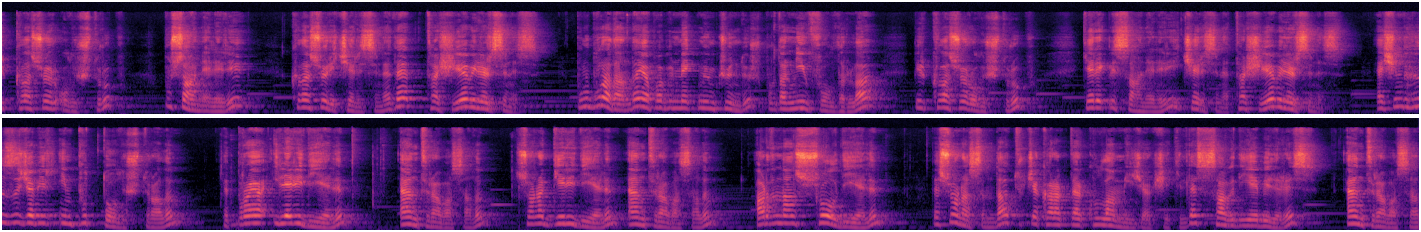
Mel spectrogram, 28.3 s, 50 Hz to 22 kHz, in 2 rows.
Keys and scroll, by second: 16.2-17.6 typing, 17.9 Return, 19.2 typing, 19.8 Return, 21.5-23.8 typing, 25.7-26.4 typing, 27.4 Return.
